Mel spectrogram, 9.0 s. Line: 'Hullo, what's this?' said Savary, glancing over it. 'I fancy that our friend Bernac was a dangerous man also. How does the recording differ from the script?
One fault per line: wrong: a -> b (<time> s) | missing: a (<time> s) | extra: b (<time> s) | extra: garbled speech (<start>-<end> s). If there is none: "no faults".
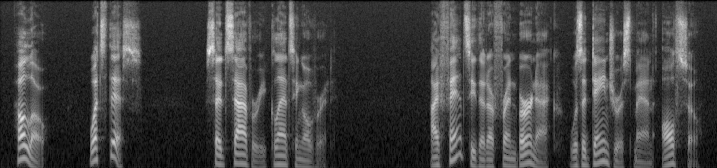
no faults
